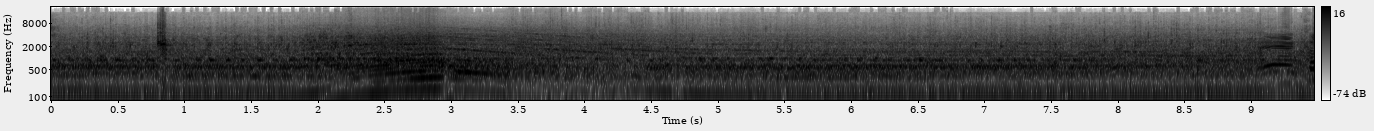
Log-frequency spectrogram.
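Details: Tahoe boat engine after routine service (oil and filter, fuel filter, new spark plugs; compression 169-179 psi), previously running on 3 or 4 cylinders; in gear, swells under throttle then settles to steady even drone; running healthy, only a minor miss remains.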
